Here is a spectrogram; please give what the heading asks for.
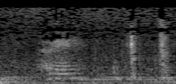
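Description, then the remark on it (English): Two sharp, evenly spaced knocks on an office door at a local FBI field office, against a low background hum with a brief murmur of indistinct voice before them. “The following morning, at the local FBI field office, Special Agent Taylor knocks on the door of Agent in Charge Milburn's office.”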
